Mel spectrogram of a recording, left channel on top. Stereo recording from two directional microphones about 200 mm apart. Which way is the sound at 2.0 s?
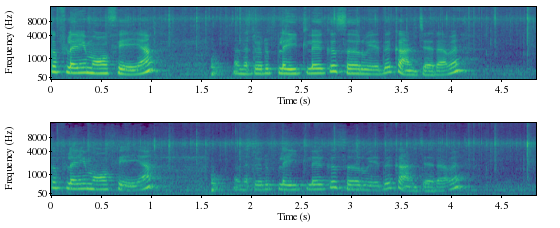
55° left (ahead or behind).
